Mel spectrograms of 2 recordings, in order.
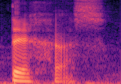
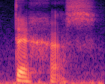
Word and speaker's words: Texas: are Mexico and Texas, which in Spanish are pronounced especially as Mexico, Texas, okay, with the aspirating phoneme, which is equivalent to an English H. Mexico, Texas, okay?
